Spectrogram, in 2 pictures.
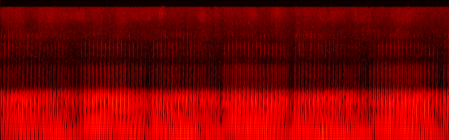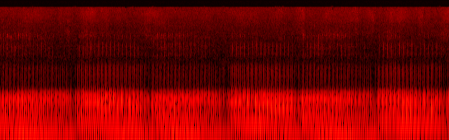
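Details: Domestic cat purring contentedly during a relaxing massage, a deep, even rumble that pulses in regular breath cycles under a second long, carrying on unbroken for about nine seconds in a quiet room.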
